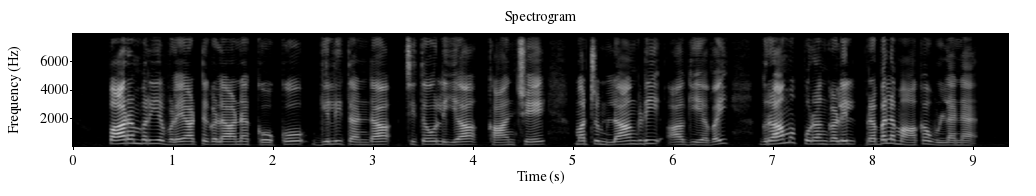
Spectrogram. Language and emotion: Tamil, neutral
